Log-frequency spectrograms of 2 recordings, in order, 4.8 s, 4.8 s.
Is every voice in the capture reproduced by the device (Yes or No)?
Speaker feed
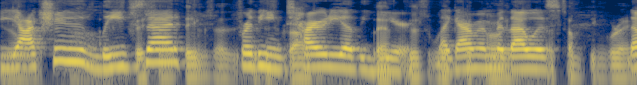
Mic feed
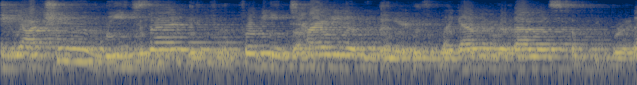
Yes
